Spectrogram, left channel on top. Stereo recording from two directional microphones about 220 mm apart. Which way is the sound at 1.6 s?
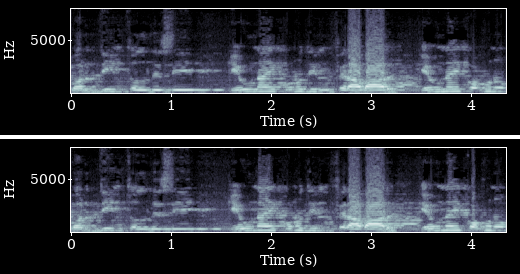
35° right (ahead or behind).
